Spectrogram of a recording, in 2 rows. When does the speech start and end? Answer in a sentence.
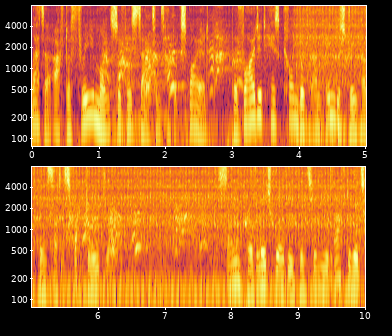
The speech can be heard from 0.0 to 6.3 s and from 7.8 to 9.9 s.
